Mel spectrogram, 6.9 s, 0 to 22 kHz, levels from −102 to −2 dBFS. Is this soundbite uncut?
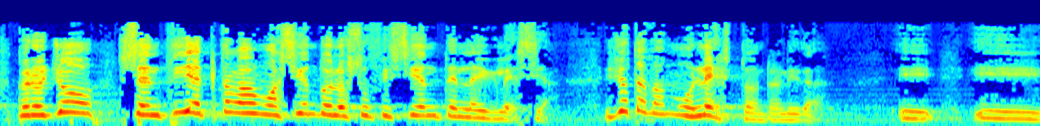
no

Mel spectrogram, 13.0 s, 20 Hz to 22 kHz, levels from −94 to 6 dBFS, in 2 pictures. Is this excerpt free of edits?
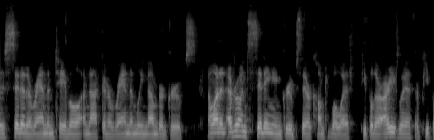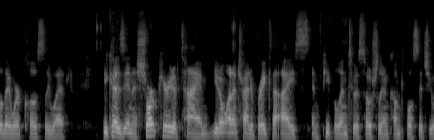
no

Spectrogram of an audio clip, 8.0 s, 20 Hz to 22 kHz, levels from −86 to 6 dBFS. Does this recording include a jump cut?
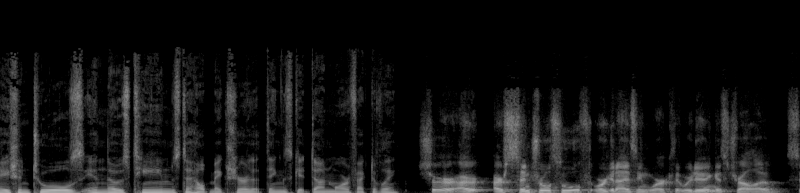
yes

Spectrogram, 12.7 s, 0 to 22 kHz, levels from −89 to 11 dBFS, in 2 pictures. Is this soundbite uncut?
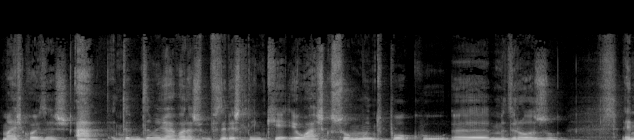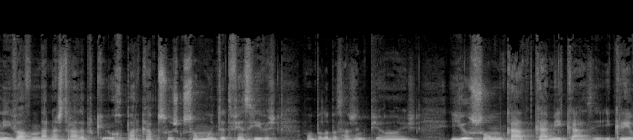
yes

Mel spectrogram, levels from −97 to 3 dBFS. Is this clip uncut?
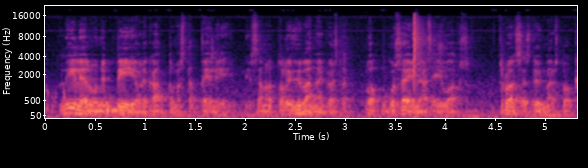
yes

